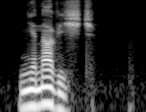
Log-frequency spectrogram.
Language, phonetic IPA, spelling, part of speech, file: Polish, [ɲɛ̃ˈnavʲiɕt͡ɕ], nienawiść, noun, Pl-nienawiść.ogg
